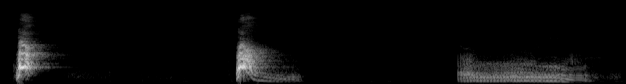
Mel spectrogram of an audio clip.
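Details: Maltipoo Cash confronting his mirror reflection in a bedroom: two sharp high barks about two seconds apart, then a sustained low growl of over a second.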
